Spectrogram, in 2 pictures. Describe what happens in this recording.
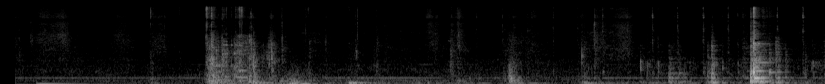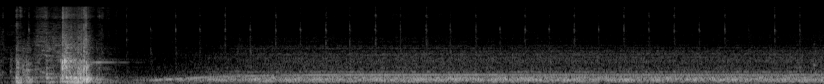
Opening a window, putting my plate in the microwave and starting it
